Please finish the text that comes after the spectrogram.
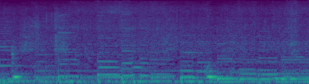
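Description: Egg noodles with spices are stir-fried in a pan, producing a low sizzle under a droning, tonal hum with scraping stirs. The sound is close and moderate in level.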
